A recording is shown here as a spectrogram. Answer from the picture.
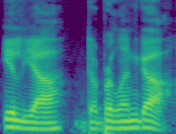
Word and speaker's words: Ilha da Berlenga: Pronounced Ilha da Berlenga.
